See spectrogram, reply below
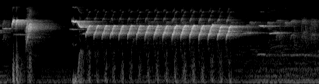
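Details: Sunbird known as kolibri ninja singing its 'spicy' material: a short high chip, a brief pause, then a long rapid high-pitched trill of evenly repeated notes lasting nearly two seconds before fading, with a soft low hum behind.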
